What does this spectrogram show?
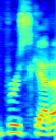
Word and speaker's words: bruschetta: The other one is a tricky one, like bruschetta versus bruschetta. Because you sound like a. It is bruschetta. I know, but you I sound have like to a say turd. bruschetta.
